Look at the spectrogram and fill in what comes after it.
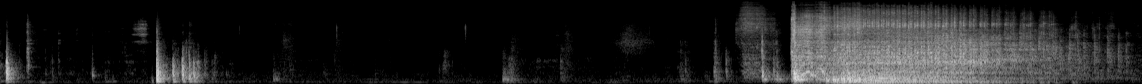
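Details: Troy-Bilt riding mower with Kohler 7000 engine: scattered clicks, then the starter spins the engine about three seconds without catching; cranks but won't run despite choke adjustment and plenty of fuel reaching the carburetor.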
